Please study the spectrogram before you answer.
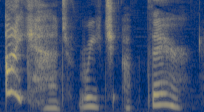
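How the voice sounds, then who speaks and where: Lady doing a little boy puppy, high n excitable, husky edge, polite, kids storybook. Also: slow pace, heavily acted. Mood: dismayed. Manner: exclaiming, childlike, eager. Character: excitable young male puppy, cheerful and polite.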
